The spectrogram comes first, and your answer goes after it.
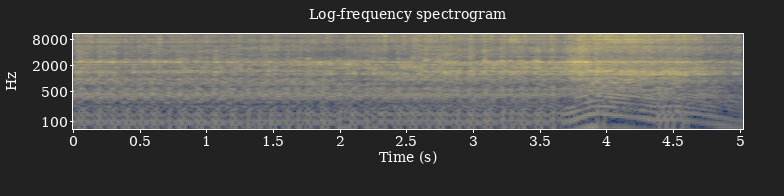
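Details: Suzuki Max 100 two-stroke motorcycle, cold start after sitting about 5 years during restoration, only carburettor cleaned and wiring reconnected: raspy idle about four beats a second, brief rev near end, uneven undertone; abnormal engine noise, cause not yet found.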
